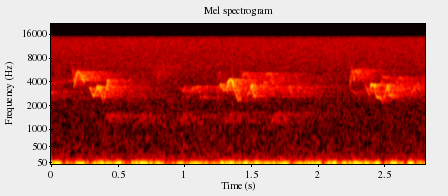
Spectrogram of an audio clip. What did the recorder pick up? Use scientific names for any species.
Vireo olivaceus, Corvus brachyrhynchos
